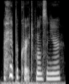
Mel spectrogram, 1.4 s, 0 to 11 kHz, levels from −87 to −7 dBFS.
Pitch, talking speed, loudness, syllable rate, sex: 230 Hz, 130 wpm, -18 LUFS, 7.0 syllables/s, female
